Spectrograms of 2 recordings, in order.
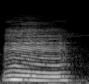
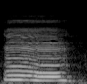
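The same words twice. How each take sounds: First: The hum's pitch falls from high to low. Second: The hum's pitch falls from high to low.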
